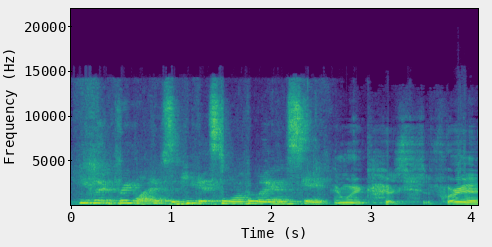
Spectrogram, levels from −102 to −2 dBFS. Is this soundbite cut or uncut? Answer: cut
